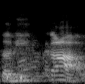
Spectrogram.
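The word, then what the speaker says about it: طریقہ: तरीका म्हणजे तरीका उच्चारताना तरीकाच म्हणतात, पण स्पेलिंग करताना ह लावतात, तिथे छोटी हे लावतात.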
